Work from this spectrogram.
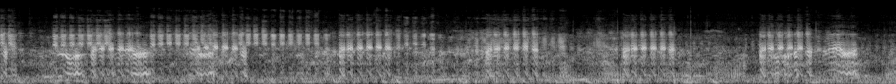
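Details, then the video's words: A frog croaks in a series of rasping, rapidly pulsed bursts, each about a second long and separated by short pauses, with about eight bursts over nine seconds and a steady, fairly loud level throughout. "sound of a frog лягушка"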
